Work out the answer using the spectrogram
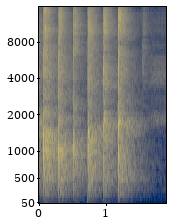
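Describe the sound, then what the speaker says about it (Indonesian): Classroom students clapping together in six sharp, evenly spaced unison claps, close and loud, fading to quiet afterward. "Ayo berikan dulu tepuk tangan untuk kita semua."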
